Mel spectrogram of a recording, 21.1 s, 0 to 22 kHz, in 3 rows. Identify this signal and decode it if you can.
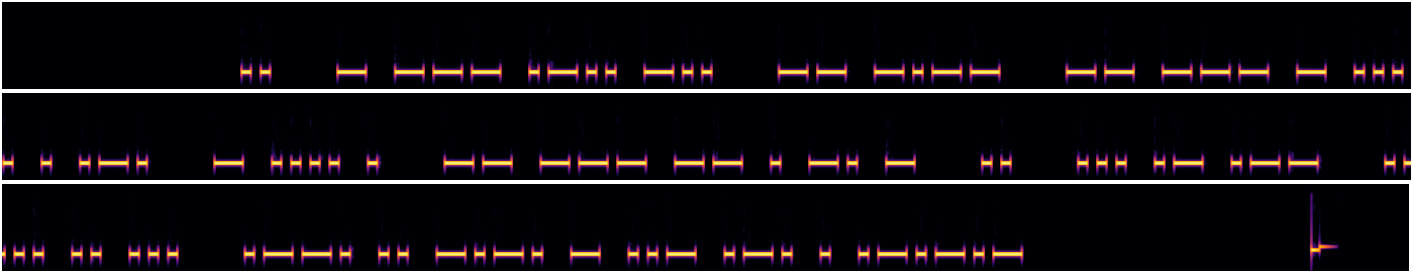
Morse code, heard as a keyed tone, about 25 wpm, 700 Hz. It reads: I TOLD MY MOTHER THE MOMENT I SAW HIS PICTURE.
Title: Sentences from Top 1000 Words - Review Part 1 - 25wpm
